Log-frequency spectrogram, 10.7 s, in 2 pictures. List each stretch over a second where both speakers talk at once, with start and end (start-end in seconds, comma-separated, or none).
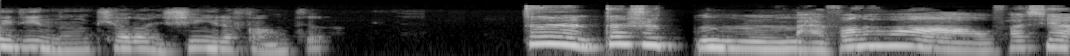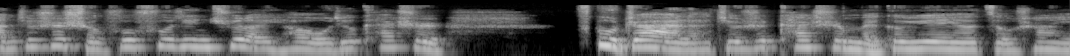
none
